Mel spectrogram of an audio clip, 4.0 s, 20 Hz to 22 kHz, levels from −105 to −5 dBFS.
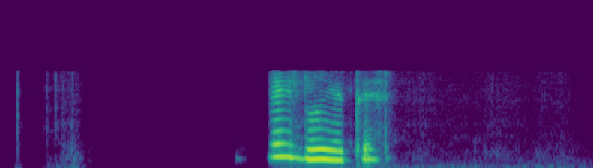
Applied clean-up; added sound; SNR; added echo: neural mask model DeepFilterNet 3.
